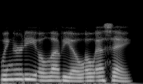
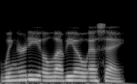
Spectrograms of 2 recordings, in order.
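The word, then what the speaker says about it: Wingardium Leviosa: It's<unk> wingardy ovioa, not wingerty ovio.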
